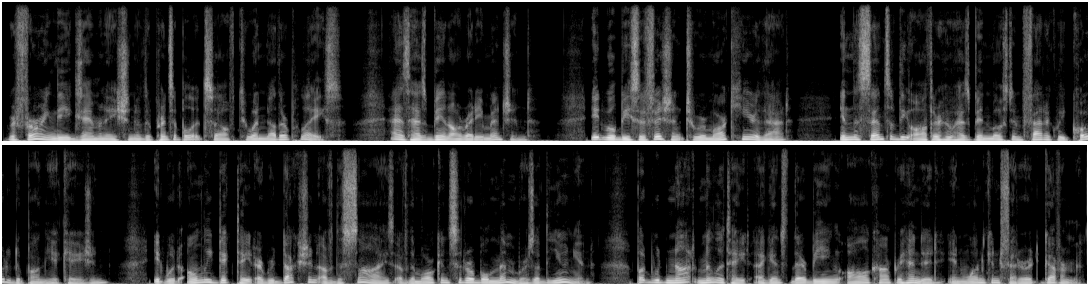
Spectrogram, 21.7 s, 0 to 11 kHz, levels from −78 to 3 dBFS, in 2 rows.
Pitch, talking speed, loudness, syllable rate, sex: 120 Hz, 190 wpm, -18 LUFS, 6.4 syllables/s, male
